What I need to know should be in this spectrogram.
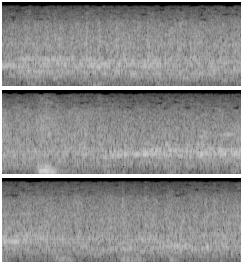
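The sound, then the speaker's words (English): A church audience claps hands after a deliverance prayer, a dense, continuous wash of applause at an even loudness throughout, with a faint murmur of voices blended underneath. “Clap your hands if you believe that God has heard our prayer.”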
